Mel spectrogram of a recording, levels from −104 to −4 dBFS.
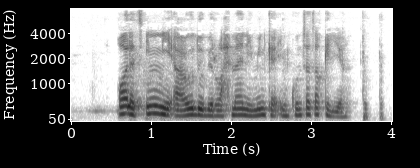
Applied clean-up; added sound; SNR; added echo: none; none; none; none.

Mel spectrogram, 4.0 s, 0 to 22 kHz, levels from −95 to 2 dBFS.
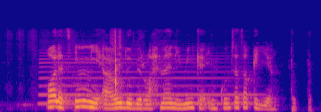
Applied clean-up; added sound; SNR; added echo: none; Wind instrument, woodwind instrument + Domestic sounds, home sounds; 14 dB; none.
